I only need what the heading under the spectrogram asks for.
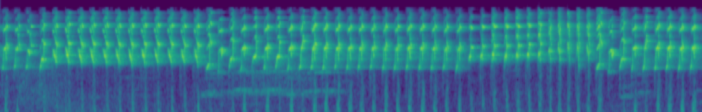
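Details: Chatty fighter-type lovebird in long ngekek song, used to coax other lovebirds into singing: a continuous, harsh, high-pitched chatter of fast pulses that carries on without pause for seven seconds.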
